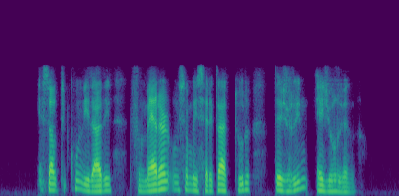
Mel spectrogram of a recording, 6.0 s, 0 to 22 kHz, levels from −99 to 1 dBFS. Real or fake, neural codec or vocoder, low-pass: fake; codec, 16 kHz, 1.1 kbps, Voila-Tokenizer; 5.4 kHz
